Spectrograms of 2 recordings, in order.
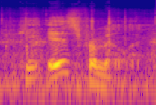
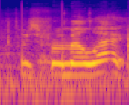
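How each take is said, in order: First: "is" punched, then falling to the end; stress on IS. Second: "L A" lifted high, rising at the end; stress on L A. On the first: Storyteller correcting the tense about the intruder, punching "is". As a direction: correct yourself with a hard "is". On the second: Storyteller explaining where the intruder was from, stressing "L A". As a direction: hit "L A" high and louder. Repeats, then corrects tense. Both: Real, not acted.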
